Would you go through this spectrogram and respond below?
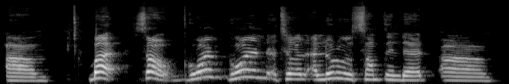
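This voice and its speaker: A man with a light, high voice hosts a podcast conversation. He talks softly and haltingly, restarting phrases and leaning on fillers as he thinks aloud. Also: animated. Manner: halting, many restarts and fillers, soft-spoken. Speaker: podcast host. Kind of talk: conversational interview. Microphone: podcast microphone.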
